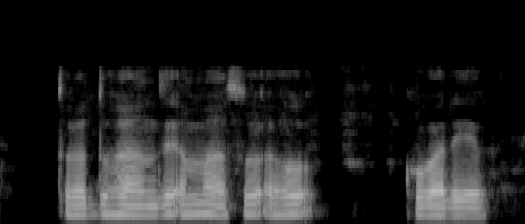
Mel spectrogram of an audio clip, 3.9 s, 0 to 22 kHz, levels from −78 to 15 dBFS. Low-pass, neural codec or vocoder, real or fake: 7.2 kHz; none; real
